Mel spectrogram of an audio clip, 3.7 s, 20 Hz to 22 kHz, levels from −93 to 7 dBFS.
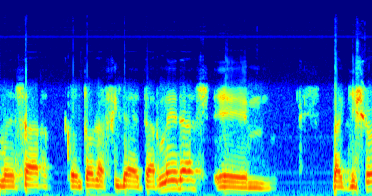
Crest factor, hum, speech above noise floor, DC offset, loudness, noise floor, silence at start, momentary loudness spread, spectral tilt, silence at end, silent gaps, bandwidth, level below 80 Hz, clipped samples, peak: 14 dB; none; 27 dB; under 0.1%; -14 LUFS; -40 dBFS; 0 s; 6 LU; -7 dB/octave; 0 s; none; 6.4 kHz; -54 dBFS; under 0.1%; 0 dBFS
